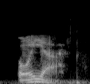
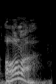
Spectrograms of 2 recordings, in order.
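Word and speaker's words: olla: It's O-L-L-A. That's how I've seen it. – It's Ola. It looks like Ola. – No, you don't say L.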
